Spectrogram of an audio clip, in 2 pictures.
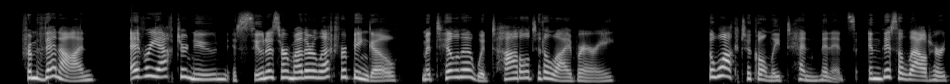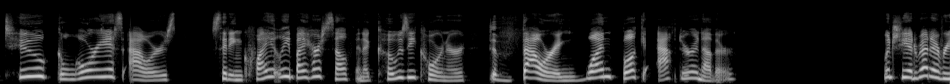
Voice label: Childrens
